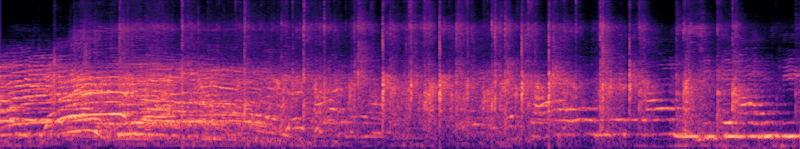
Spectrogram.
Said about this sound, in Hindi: दोनों हाथ हवा में उठा के जय घोष करो तालियां बजाओ।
